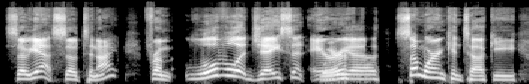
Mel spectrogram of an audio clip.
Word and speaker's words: Louisville: Louisville, Louisville. It's Louisville. Like up, many Aaron. people say, like you have to say it like you have marbles in your mouth, but you know that because you're from there.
